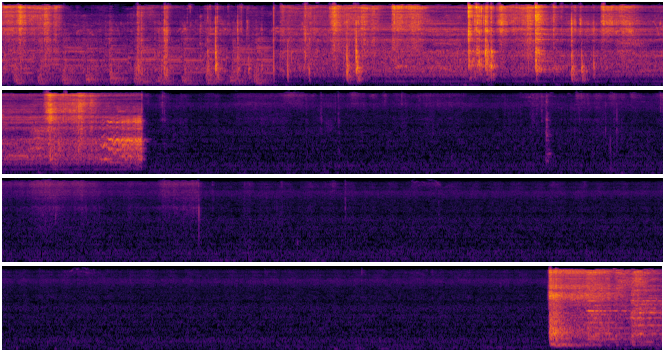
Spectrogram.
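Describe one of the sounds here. Game sound effects and music play from a tablet's speaker.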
